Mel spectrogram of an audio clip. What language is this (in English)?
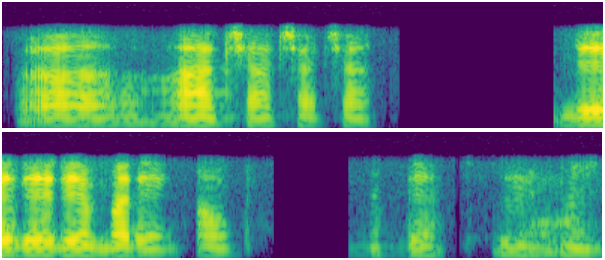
Bodo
